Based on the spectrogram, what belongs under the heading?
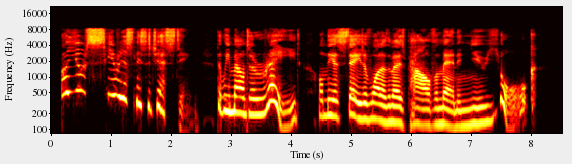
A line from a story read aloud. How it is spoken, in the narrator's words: The squeak had distressingly returned to my voice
